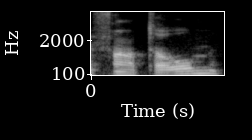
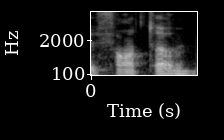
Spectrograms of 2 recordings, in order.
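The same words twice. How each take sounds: First: "fantôme" with a closed, long o, drawn out slowly; fantôme with the accent. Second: "fantôme" with an open, short o like in "comme"; fantôme without the accent. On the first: Showing Québécois speech keeps the circumflex, long closed ô. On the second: Explaining spelling without the circumflex, open o in fantôme. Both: Shown as a demonstration. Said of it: "Parce que en québécois".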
